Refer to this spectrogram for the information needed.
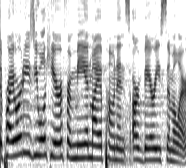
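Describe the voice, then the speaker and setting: In an American accent, a raised, projected voice with a bright, sharp tone moves at a moderate pace with ordinary pitch variation. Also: woman. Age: 20s. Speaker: political candidate. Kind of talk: political speech. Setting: stage with audience. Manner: formal.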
